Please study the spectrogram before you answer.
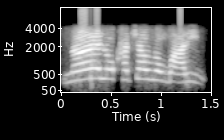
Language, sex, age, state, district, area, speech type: Bodo, female, 60+, Assam, Kokrajhar, rural, conversation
